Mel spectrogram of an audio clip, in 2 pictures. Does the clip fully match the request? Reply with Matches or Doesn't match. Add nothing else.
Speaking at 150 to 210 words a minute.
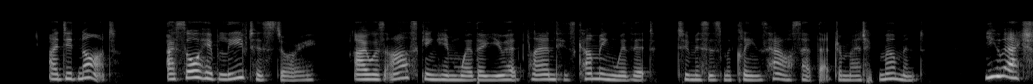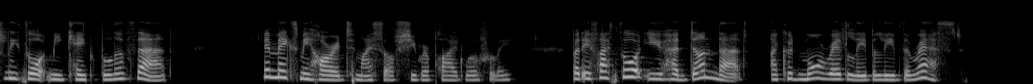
Matches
